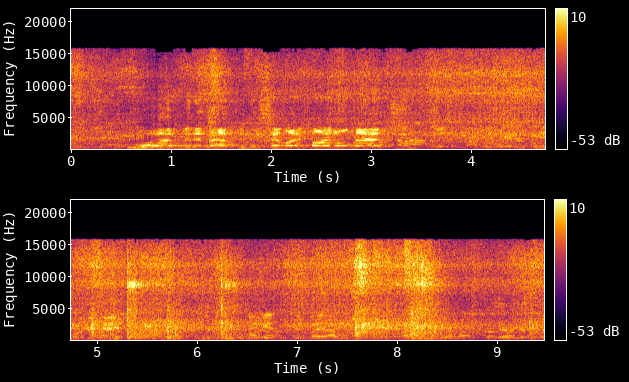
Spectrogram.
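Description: A crowd of spectators chatters and cheers nearby.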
